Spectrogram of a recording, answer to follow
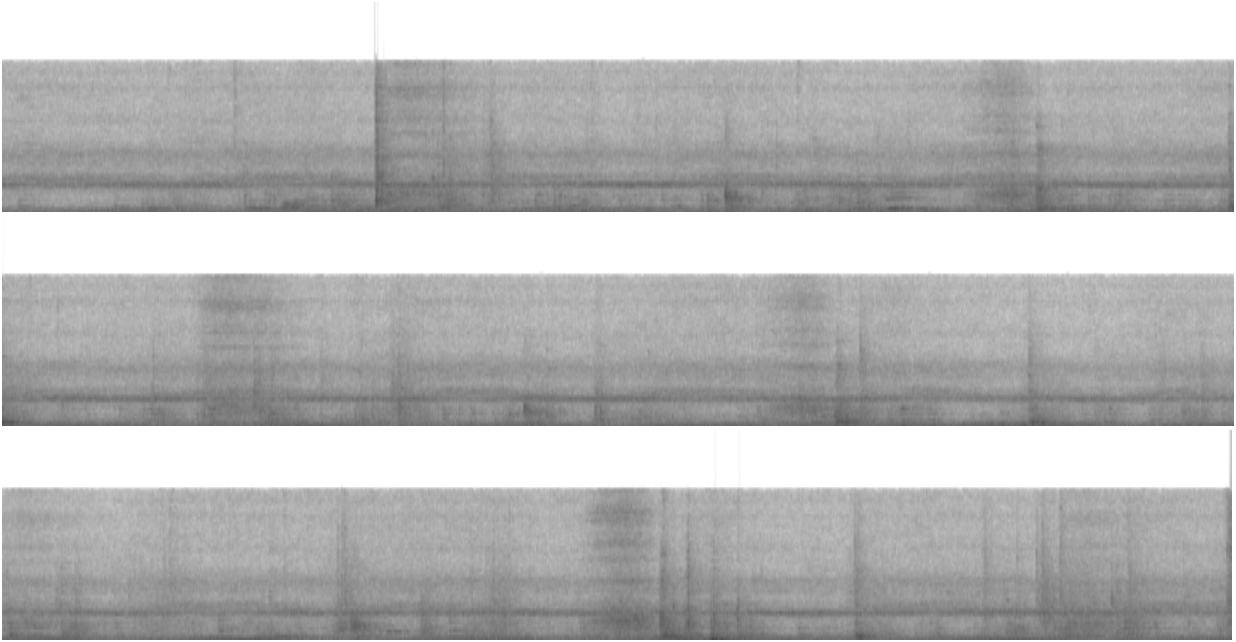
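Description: Large belt-driven flatbed cylinder printing press running: a steady mechanical drone with a sharp knock every couple of seconds.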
